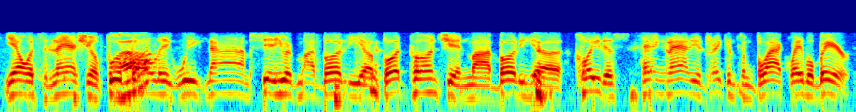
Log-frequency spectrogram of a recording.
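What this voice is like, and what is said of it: Put-on southern drawl. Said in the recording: “Get that real southern kind of drawl.”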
